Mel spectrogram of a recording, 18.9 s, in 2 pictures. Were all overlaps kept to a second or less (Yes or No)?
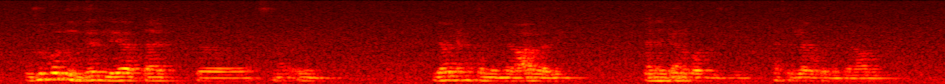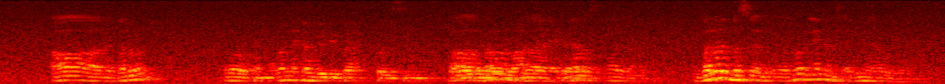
No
